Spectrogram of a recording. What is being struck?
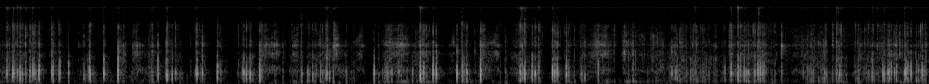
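Faux leather wallet.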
